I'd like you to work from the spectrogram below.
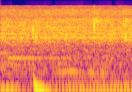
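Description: Spices frying in a kadai for vangi bath rice, a steady close sizzle with a brief stirring scrape near the start, no talk.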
